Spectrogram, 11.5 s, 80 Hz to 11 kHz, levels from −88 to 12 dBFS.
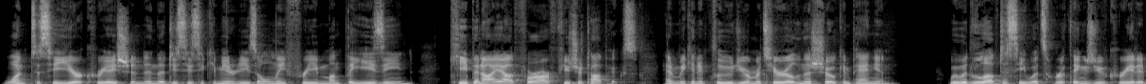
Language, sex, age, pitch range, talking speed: English, male, 30-49, 90-110 Hz, 220 wpm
